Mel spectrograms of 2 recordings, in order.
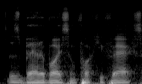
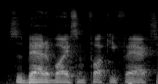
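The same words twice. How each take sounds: First: Much lower, deep announcer tagline; deep deadpan tagline; catchphrase. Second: Low, steady show tagline; deadpan catchphrase. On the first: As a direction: read it like the show's title card. Show catchphrase repeated. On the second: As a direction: announce the show's name. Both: Acted.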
